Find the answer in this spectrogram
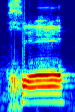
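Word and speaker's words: خ: the halqiyya letters, and it is pronounced from the top part of the throat. This will give you a scraping sound.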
